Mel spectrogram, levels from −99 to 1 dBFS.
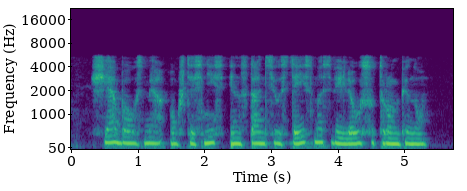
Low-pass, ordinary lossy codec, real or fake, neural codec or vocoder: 5.4 kHz; Opus, 64 kbps; real; none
